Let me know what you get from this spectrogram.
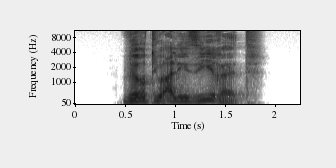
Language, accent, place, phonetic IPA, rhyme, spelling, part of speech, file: German, Germany, Berlin, [vɪʁtualiˈziːʁət], -iːʁət, virtualisieret, verb, De-virtualisieret.ogg
- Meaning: second-person plural subjunctive I of virtualisieren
